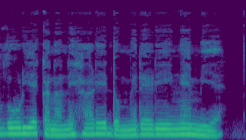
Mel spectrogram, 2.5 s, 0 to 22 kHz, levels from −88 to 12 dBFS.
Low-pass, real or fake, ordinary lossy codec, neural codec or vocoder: 19.8 kHz; fake; MP3, 64 kbps; vocoder, 48 kHz, 128 mel bands, Vocos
